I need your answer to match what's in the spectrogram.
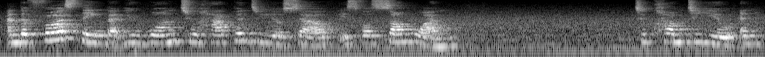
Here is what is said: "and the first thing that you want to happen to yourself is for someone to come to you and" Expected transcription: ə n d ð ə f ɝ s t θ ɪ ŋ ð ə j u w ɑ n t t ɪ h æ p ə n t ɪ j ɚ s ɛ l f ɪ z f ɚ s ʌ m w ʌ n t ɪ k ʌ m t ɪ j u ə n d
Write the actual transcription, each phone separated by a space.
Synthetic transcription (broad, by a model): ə n ð ə f ɝ s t θ ɪ ŋ ð ə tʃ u w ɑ n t t ɪ h æ p ə n t ɪ j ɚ s ɛ l f ɪ z f ɚ s ʌ m w ʌ n t ɪ k ʌ m t ɪ j u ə n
